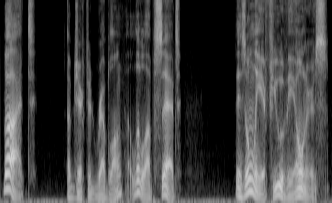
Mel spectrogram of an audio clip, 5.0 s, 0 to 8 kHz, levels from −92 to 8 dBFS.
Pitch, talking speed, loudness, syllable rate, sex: 105 Hz, 155 wpm, -20 LUFS, 6.0 syllables/s, male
